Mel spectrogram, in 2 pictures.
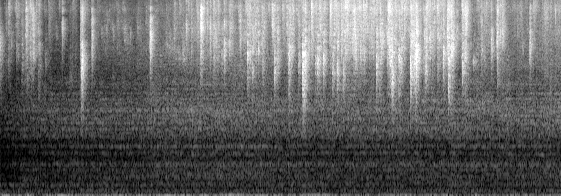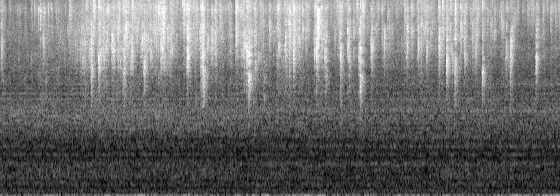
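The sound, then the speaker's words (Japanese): Steady running water pours from a tap as hair is rinsed, a continuous bright hiss with slight surges that holds unbroken for the whole stretch, with no voices. “最後はもう一度髪をすすいでいきましょうか。”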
